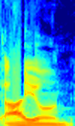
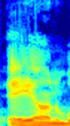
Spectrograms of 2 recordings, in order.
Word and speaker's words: Aeon: A lot of people say Ion. is actually Aeon. Yeah, you're right. Nice, nice. Tell us about Aeon. What's the deal with Aeon? Oh, Aeon was uh, is one of those painful processes as we just described.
